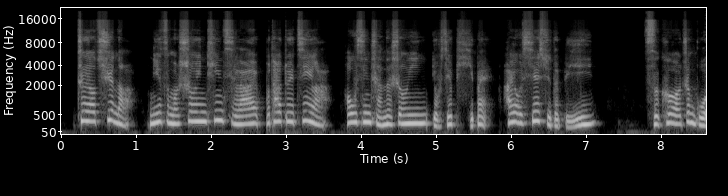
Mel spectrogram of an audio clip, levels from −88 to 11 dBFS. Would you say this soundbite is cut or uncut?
cut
